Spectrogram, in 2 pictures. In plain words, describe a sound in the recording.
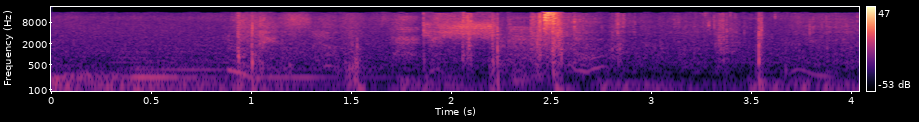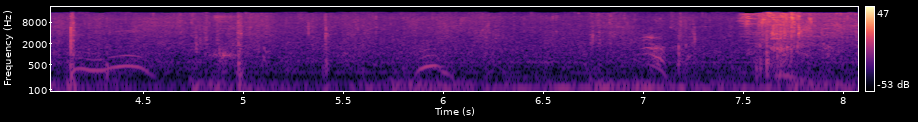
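A body thuds against the ground.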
